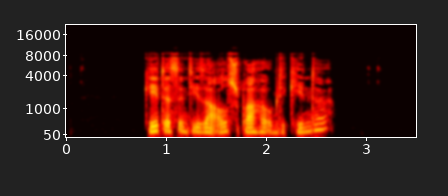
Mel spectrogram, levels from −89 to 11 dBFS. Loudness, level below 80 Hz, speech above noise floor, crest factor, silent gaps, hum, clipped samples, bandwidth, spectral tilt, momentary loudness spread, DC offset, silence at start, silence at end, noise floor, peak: -22 LUFS; -60 dBFS; 60 dB; 22 dB; none; none; under 0.1%; 9.4 kHz; -4 dB/octave; 12 LU; under 0.1%; 0.8 s; 0.85 s; -83 dBFS; -2 dBFS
